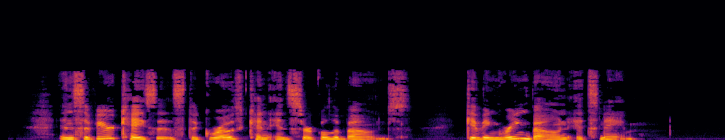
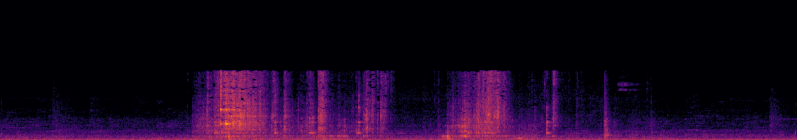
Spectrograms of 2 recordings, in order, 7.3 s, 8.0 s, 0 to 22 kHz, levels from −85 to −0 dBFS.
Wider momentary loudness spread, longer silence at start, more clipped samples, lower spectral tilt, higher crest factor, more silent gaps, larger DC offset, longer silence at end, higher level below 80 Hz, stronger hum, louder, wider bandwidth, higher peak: second, 14 LU vs 21 LU; first, 0.4 s vs 0 s; neither; first, -4.5 dB/octave vs -2 dB/octave; second, 18 dB vs 30 dB; neither; neither; first, 0.9 s vs 0 s; second, -72 dBFS vs -56 dBFS; neither; first, -20 LUFS vs -35 LUFS; about the same, 11.5 kHz vs 11.5 kHz; first, -2 dBFS vs -10 dBFS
